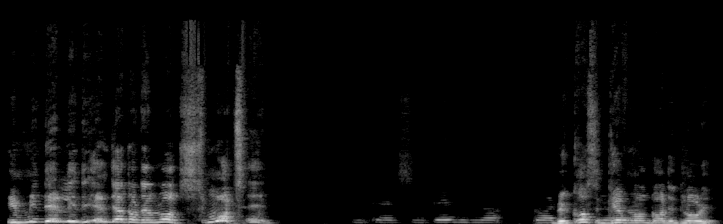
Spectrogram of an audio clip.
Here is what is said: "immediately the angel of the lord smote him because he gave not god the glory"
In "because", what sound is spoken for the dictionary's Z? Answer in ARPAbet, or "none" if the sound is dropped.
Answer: S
